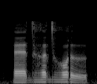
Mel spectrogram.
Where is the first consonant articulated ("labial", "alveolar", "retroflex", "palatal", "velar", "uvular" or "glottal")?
alveolar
